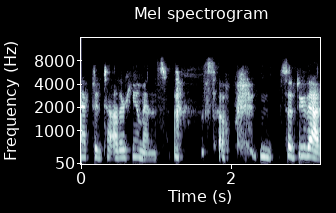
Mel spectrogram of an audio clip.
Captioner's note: chuckles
